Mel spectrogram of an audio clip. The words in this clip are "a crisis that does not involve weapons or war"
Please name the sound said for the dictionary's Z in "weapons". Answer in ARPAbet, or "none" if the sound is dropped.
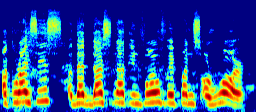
S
